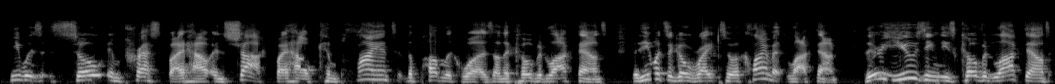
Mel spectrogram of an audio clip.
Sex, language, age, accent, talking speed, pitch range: male, English, 40-59, American, 190 wpm, 150-200 Hz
